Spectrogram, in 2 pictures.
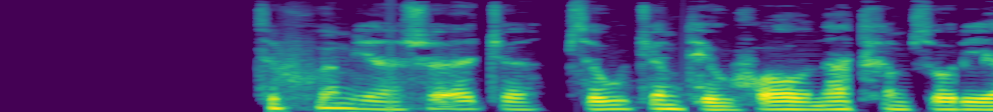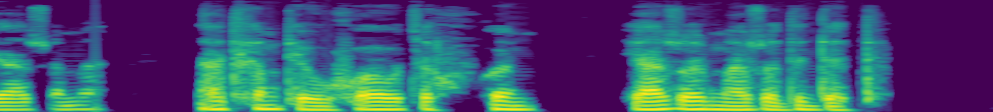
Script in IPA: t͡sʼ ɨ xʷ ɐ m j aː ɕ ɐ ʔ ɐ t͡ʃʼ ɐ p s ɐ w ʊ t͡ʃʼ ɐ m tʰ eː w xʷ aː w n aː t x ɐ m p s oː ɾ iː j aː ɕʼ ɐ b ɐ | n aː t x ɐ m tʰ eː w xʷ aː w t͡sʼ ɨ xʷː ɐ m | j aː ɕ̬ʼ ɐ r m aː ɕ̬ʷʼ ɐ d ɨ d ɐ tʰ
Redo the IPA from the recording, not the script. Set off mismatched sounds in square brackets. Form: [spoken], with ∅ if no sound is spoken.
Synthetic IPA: t͡sʼ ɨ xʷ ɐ m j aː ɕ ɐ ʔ ɐ t͡ʃʼ ɐ p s ɐ w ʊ t͡ʃʼ ɐ m tʰ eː w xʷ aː w n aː t x ɐ m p s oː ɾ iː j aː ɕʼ ɐ [m] ɐ | n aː t x ɐ m tʰ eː w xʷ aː w t͡sʼ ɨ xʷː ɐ m | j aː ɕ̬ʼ ɐ r m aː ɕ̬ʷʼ ɐ d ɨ d ɐ tʰ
